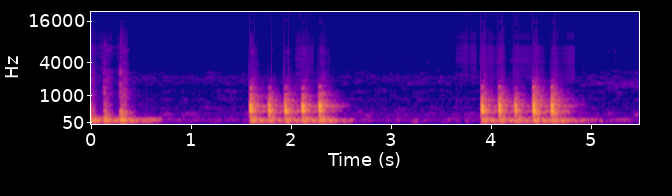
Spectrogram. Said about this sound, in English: Well, that was a little creepy with each knock we had there, almost as if it was a new knock of a different personality that was coming through.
